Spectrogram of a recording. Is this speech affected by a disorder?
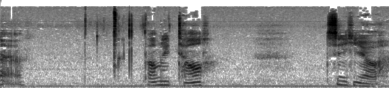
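Yes: cerebral palsy.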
